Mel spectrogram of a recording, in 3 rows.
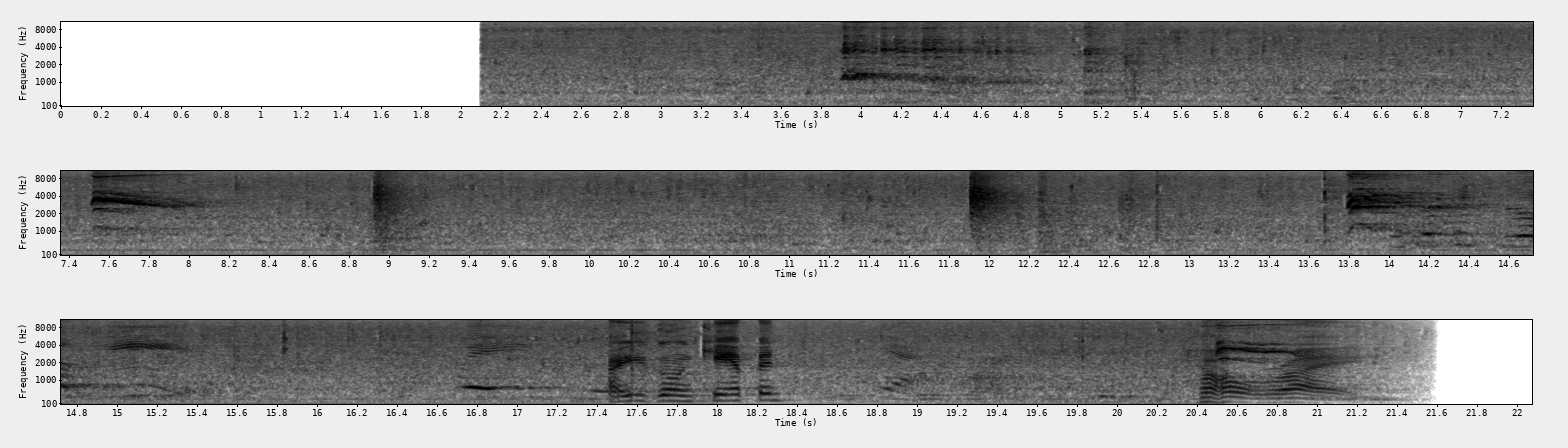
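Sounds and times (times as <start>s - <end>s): steady low hum: 2.1s - 21.6s.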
